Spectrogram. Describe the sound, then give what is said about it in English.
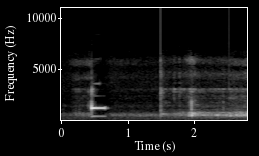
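A single short electronic phone tone beeps clearly, followed by a couple of soft clicks and a low, steady line hum, with no one speaking. “He just hung up the phone.”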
